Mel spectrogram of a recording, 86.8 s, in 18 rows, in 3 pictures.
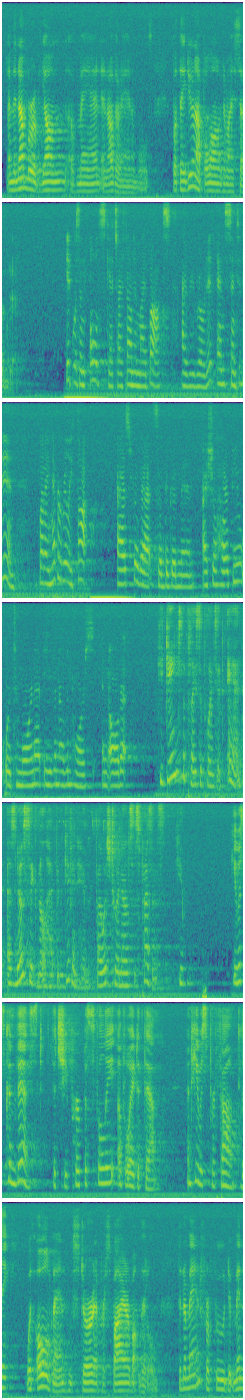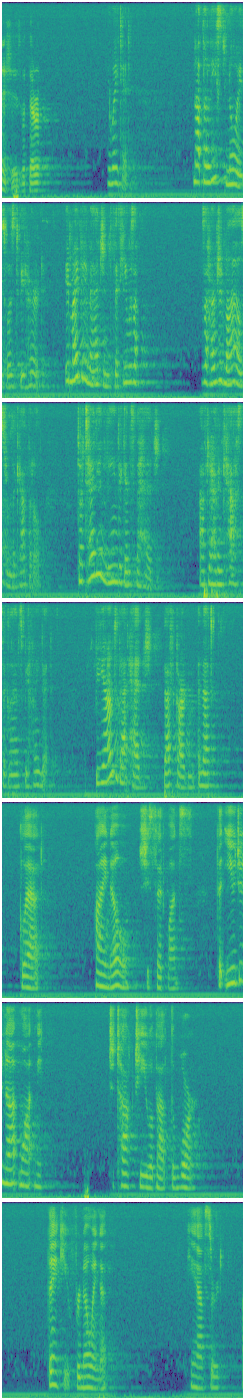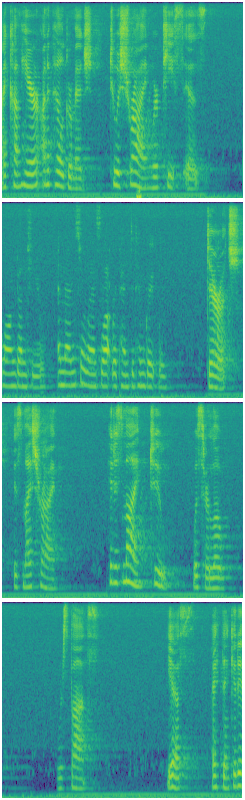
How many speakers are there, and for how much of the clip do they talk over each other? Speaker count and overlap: five, no overlap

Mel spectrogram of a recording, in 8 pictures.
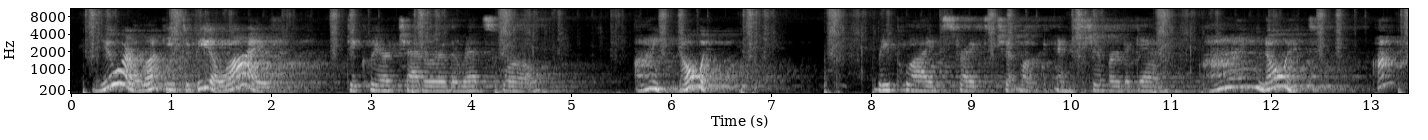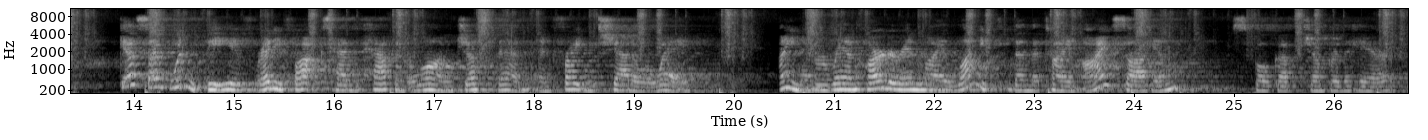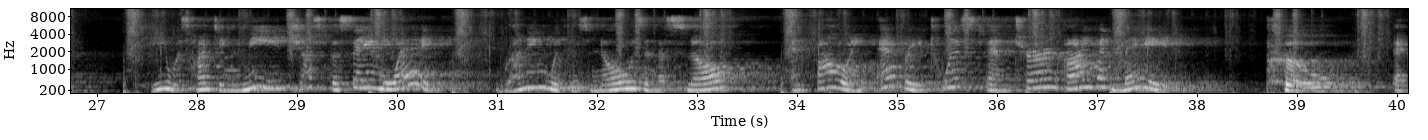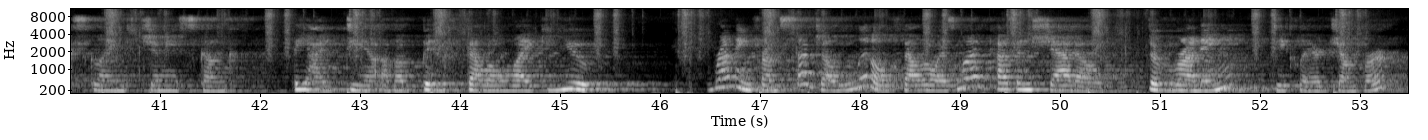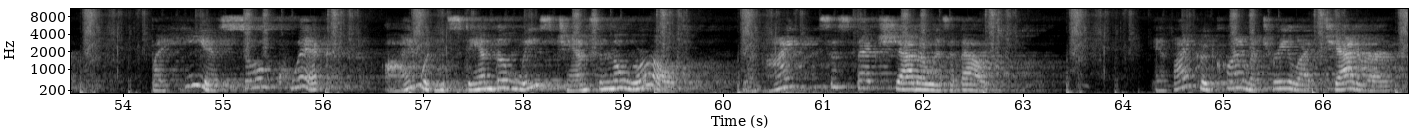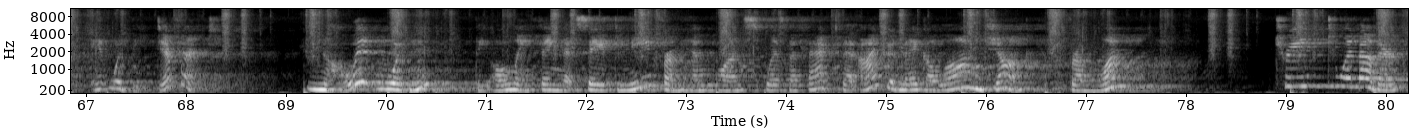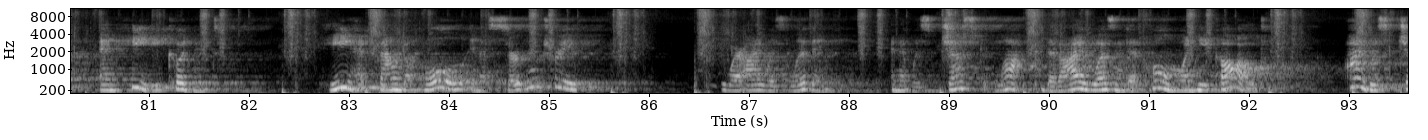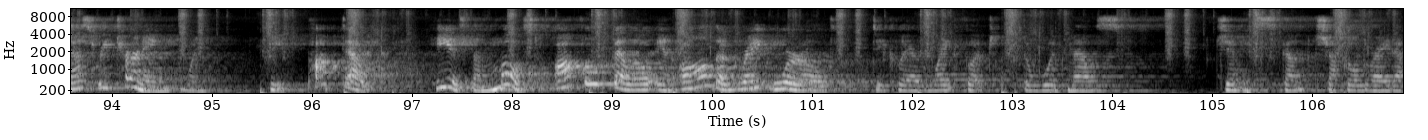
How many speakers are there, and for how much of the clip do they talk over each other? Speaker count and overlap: one, no overlap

